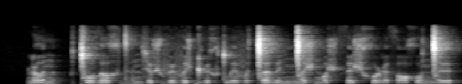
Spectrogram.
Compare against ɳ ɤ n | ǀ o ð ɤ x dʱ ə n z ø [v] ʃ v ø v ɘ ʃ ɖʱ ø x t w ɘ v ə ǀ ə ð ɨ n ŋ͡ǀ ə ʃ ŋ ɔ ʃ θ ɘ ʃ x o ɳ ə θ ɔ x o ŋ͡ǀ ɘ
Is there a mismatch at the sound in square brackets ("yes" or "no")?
yes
